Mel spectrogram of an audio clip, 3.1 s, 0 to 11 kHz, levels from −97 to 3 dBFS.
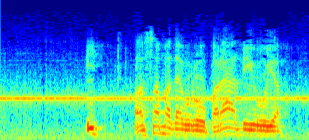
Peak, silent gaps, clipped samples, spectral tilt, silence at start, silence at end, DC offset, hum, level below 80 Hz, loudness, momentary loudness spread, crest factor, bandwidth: -6 dBFS; none; under 0.1%; -10.5 dB/octave; 0 s; 0 s; under 0.1%; none; -44 dBFS; -20 LUFS; 12 LU; 14 dB; 5.2 kHz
